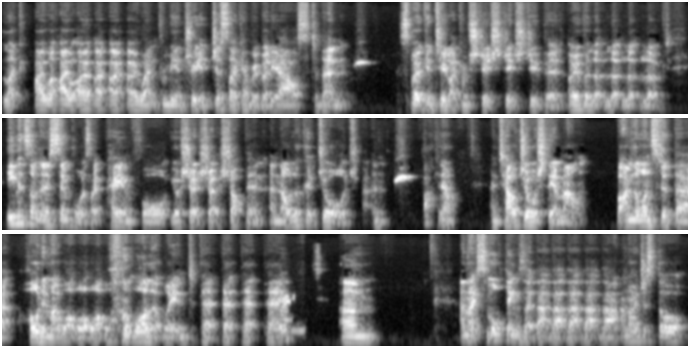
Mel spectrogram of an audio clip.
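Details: Tourette syndrome vocal tics in an adult male guest, not present his whole life, with word and sound repetitions and involuntary exclamations including swearing; he reports bad tic days.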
